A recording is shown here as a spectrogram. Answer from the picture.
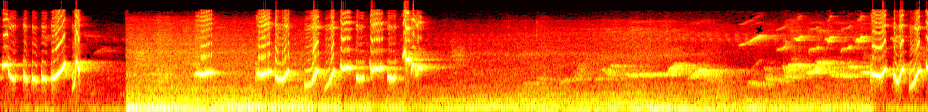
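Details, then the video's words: White-rumped shama singing in bursts, valued as a trigger for other birds: twisting whistled phrases at the start and close, separated by a long stretch dominated by a passing engine rumble with faint notes above it. "MURAI BATU PILIHAN GACOR TERUS FULL ISIAN MEWAH FULL TEMBAKAN DURASI, SANGAT COCOK UNTUK PANCINGAN."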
